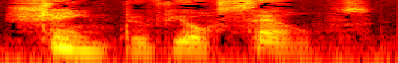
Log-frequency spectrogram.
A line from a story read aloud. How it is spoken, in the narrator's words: Calpurnia muttering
